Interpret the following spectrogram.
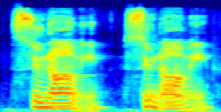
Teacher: it's totally allowable and really common to say it with an S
